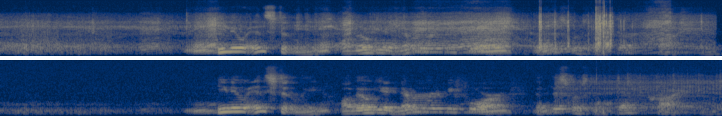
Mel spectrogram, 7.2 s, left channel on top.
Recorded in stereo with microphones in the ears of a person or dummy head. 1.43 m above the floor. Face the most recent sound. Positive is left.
turn(degrees=15)  # may be behind; listen again after turning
